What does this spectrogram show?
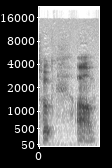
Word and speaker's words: Hook: It looks like huck, but it's pronounced hook.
